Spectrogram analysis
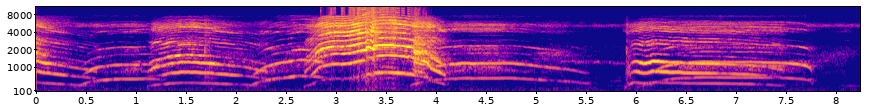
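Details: Cats in a fight, with wailing yowls that bend up and down, building to a loud rasping screech in the middle, then a final long moan after a brief pause.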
